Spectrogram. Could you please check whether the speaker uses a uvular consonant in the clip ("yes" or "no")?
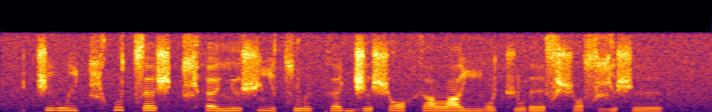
no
